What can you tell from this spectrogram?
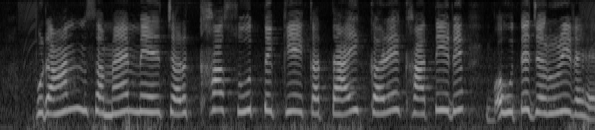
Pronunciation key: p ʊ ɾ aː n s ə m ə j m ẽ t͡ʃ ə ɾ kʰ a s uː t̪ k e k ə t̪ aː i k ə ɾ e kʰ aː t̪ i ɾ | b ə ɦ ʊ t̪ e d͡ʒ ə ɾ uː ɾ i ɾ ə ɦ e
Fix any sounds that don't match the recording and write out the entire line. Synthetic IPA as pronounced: p ʊ ɾ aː n s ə m ə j m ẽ t͡ʃ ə ɾ kʰ a s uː t̪ k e k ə t̪ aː i k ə ɾ e kʰ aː t̪ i ɾ | b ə ɦ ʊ t̪ e d͡ʒ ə ɾ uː ɾ i ɾ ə ɦ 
